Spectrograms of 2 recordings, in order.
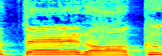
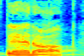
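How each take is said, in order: First: तैराक stretched slowly into तै-रा-क; syllable-by-syllable. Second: Said in the usual way. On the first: Shown as a demonstration. Teacher breaking down an example word, syllable by syllable. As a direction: sound out तैराक part by part. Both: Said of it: "हम लोग बोलते हैं ना".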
